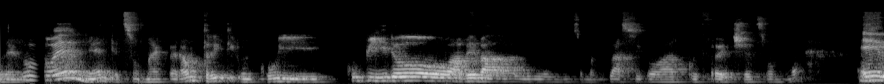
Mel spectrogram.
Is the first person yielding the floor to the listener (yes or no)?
no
